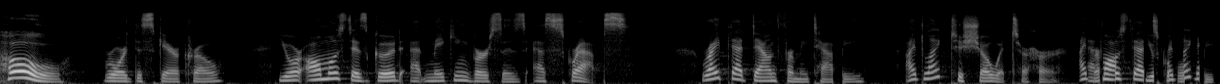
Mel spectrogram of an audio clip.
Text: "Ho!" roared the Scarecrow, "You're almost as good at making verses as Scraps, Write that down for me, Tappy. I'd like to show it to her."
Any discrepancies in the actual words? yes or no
yes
